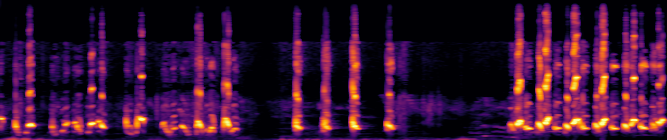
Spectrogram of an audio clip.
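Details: Sooty-headed bulbul lure sound for calling wild birds in: squawky, scratchy chirps in bursts, a few isolated sharp notes over low rumbling background, ending in a fast rattling chatter.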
